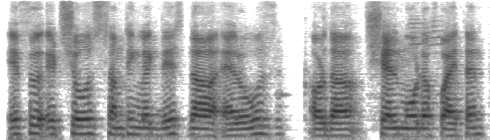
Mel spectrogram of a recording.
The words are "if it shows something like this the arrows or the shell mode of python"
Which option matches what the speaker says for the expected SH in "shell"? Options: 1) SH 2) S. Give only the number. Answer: 1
